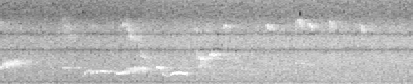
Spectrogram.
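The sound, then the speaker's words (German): Tits giving soft contact calls close around: thin, high chirps and short twittering notes scattered lightly over a constant background hiss. “Kontaktrufe oder milde Aufregungsrufe einiger Meisen um uns herum.”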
